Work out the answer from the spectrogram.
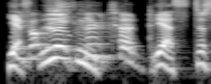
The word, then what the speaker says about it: Luton: So we pronounce it Luton. We drop the T. Yes, Luton.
